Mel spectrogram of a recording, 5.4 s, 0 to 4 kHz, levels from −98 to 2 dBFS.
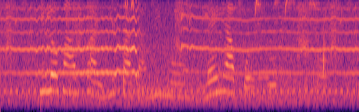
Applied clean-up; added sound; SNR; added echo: none; Insect; -4 dB; none.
